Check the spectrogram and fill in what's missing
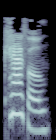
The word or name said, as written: careful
